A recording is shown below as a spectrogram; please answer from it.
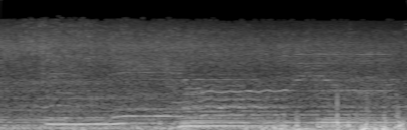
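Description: A woman singing long held notes to her own strummed acoustic guitar, over a steady low rumble.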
